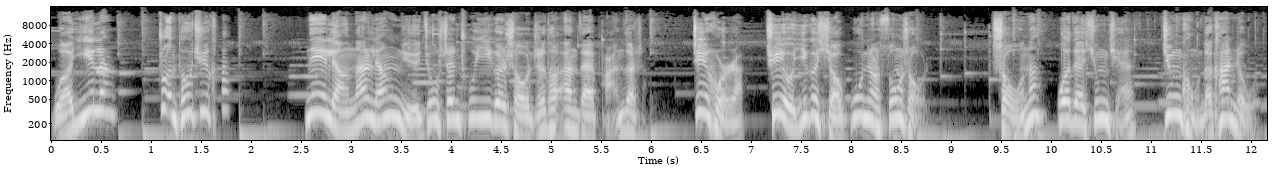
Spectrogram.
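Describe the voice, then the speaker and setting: A man narrating a comic audiobook story in an animated, exclamatory way. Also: sits high, normal speed, soft background music.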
